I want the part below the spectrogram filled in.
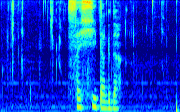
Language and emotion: Russian, angry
